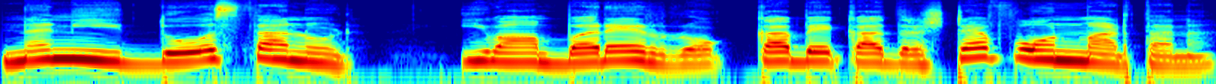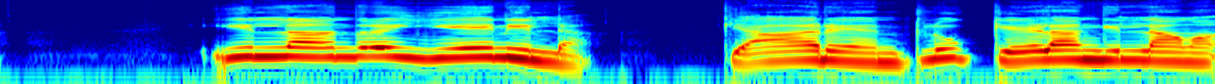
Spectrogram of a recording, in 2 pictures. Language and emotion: Kannada, disgusted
